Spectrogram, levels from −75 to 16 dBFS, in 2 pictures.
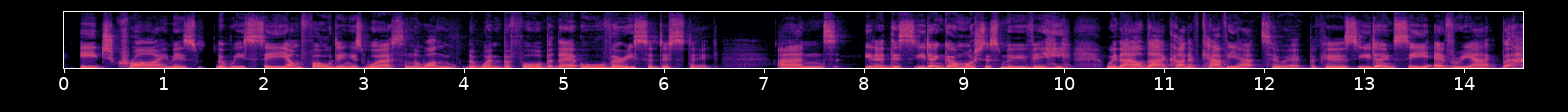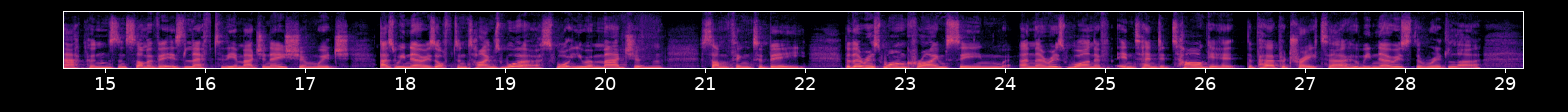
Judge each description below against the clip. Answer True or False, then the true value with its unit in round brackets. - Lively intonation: False (3.3 semitones)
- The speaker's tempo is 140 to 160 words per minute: False (185 wpm)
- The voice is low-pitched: False (185 Hz)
